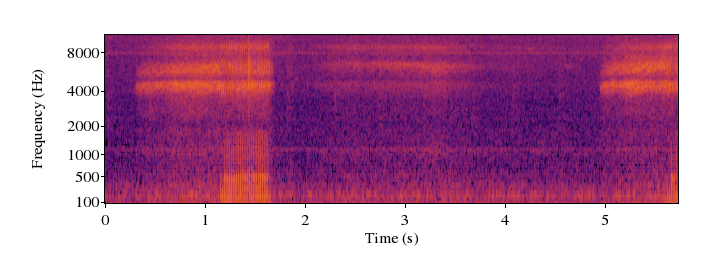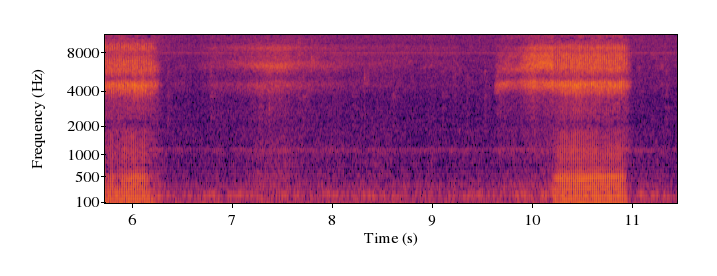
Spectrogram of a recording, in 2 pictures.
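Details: A BT dog snoring heavily: three rattling, fluttering snores on the in-breath, about every 4.5 seconds (roughly 13 breaths a minute), with quiet breathing between them.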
